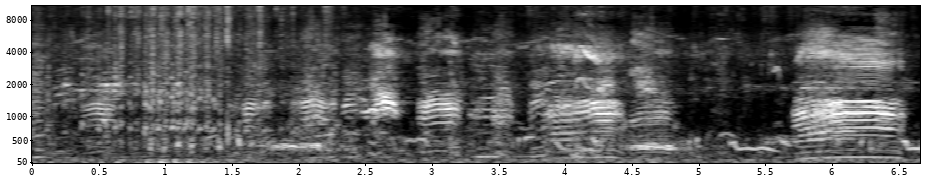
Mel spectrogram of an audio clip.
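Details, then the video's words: Several Canada geese honk in overlapping bursts, the calls swelling louder toward the end into long, rich nasal honks over background rumble. "وز كندي"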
